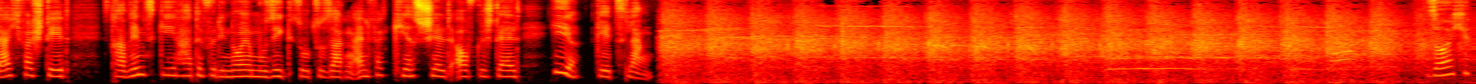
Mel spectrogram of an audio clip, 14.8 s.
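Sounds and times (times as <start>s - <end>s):
speech: 0.0s - 6.9s, 14.4s - 14.7s
whistles and shouts: 6.6s - 9.5s, 11.0s - 14.2s
audience clapping rhythmically: 6.6s - 14.7s.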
